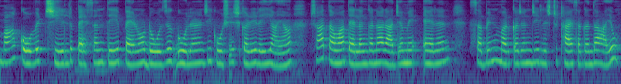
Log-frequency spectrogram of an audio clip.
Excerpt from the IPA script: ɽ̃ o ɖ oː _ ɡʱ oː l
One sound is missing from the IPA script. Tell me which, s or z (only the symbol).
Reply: z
